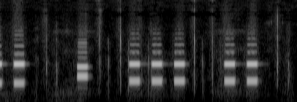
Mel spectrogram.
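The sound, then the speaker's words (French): A phone keypad beeps out about seven short dual-tone presses at an uneven typing pace as a man types a text message to his professional network, with faint key clicks in between, clear with no voices. “Il envoie illico un texto à son réseau.”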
